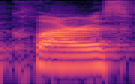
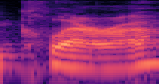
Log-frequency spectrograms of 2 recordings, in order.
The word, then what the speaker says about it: Clara: So Clara's father is Herr Sessemann, and the schoolmarm character is Fräulein Rottenmeier.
